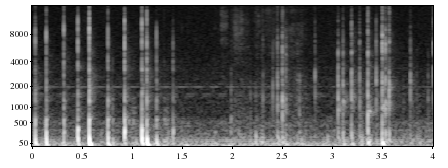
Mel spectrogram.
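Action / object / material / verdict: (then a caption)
scrape / clear plastic tub of slime / plastic / none. Long nails tap and scratch the outer side wall and rim of a small clear plastic tub filled with green slime. Quiet, sharp clicks and short bright scrapes come in quick, uneven bursts, with a soft, dense scratching stretch in the middle, and each tap dies away almost at once.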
